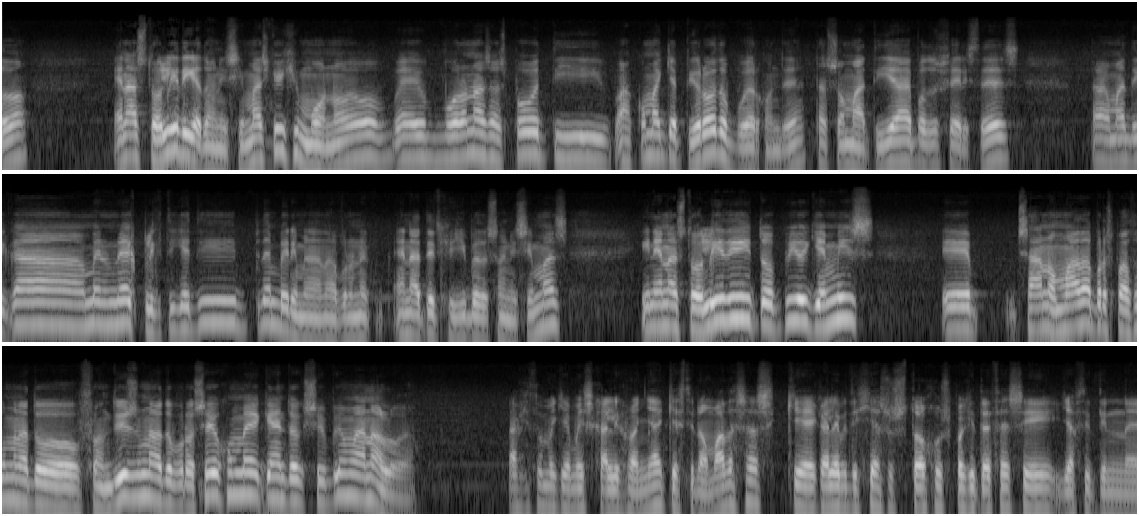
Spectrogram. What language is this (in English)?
Greek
